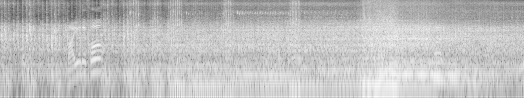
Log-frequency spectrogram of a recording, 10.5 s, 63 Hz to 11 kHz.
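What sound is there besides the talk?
Massey Ferguson 1035 tractor engine running and revving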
